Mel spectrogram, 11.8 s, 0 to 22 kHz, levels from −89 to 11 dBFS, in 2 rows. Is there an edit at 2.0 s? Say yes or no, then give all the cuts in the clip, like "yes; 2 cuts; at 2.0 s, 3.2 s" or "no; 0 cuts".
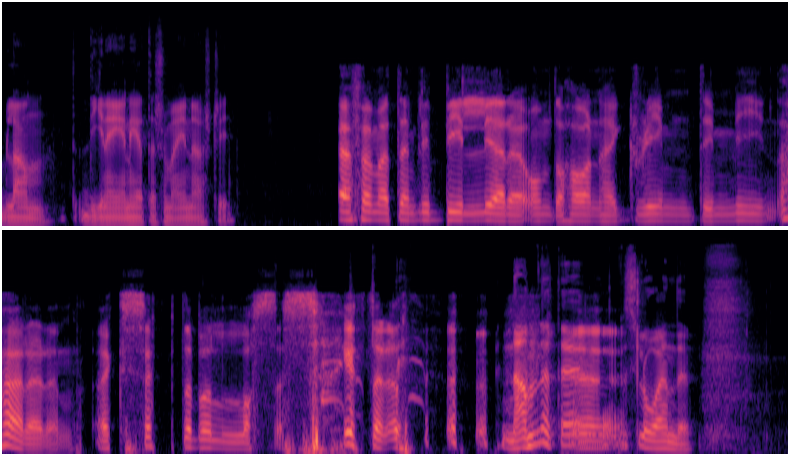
no; 0 cuts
